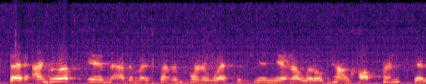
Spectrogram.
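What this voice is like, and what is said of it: Southern American accent. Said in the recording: “As you can hear, I'm from the South ... I do hear your Southern accent”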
